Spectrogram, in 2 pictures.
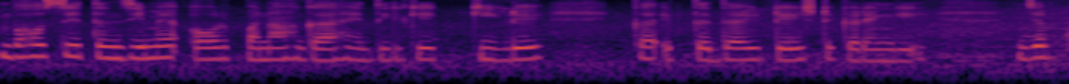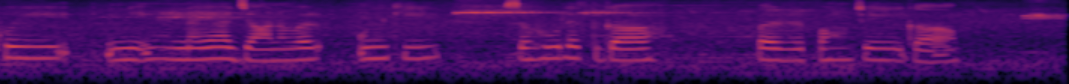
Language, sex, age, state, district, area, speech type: Urdu, female, 18-30, Uttar Pradesh, Aligarh, rural, read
